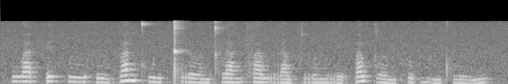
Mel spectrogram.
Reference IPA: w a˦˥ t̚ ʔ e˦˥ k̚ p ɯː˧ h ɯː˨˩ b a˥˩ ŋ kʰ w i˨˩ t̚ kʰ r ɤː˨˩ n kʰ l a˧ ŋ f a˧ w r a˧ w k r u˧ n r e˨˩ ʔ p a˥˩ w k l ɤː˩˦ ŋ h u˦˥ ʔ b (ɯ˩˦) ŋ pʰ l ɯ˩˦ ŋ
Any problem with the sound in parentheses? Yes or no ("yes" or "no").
no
